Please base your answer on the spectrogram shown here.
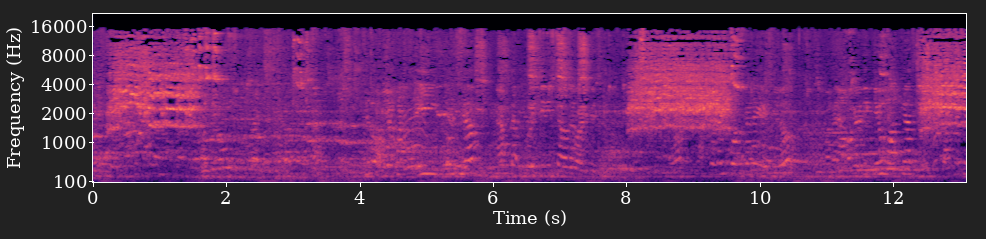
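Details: A male and female eclectus parrot pair give harsh, grating squawks in three bursts, at the start, middle and end, with chattering and clicking between them.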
